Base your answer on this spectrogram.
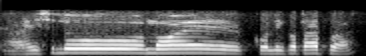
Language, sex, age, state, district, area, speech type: Assamese, male, 45-60, Assam, Golaghat, rural, conversation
